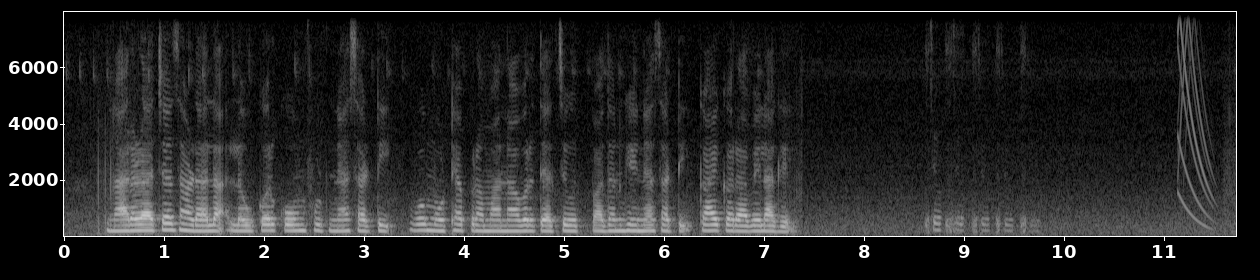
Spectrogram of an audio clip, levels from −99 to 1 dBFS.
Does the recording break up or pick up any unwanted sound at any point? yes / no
yes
